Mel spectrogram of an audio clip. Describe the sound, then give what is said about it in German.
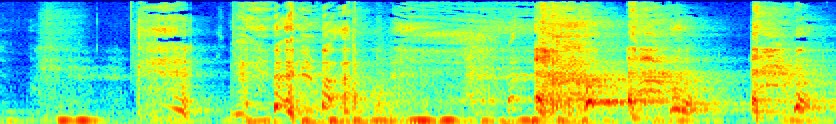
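A series of harsh coughs in quick succession, several bursts over a few seconds with a brief chuckle mixed in, loud and rough. “Zeit für Hustensirup.”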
